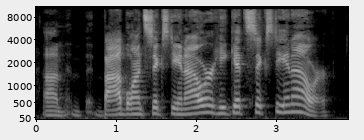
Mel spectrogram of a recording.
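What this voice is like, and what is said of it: Michigan accent. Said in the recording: “kind of a Michigan accent”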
